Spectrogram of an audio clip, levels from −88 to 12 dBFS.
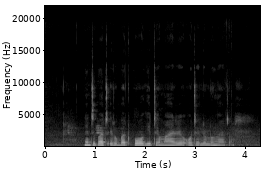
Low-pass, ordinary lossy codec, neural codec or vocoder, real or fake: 19.8 kHz; none; none; real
